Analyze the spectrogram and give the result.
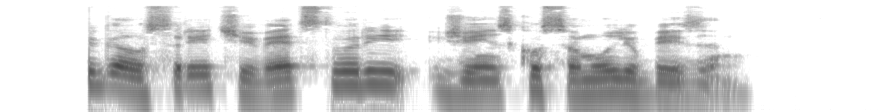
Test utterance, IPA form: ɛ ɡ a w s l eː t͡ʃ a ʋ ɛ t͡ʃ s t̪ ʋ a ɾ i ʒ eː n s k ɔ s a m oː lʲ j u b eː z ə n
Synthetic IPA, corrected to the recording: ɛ ɡ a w s ɾ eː t͡ʃ i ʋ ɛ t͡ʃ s t̪ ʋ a ɾ i ʒ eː n s k ɔ s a m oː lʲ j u b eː z ə n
